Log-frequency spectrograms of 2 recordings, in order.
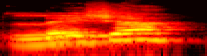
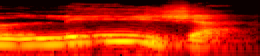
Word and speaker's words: leisure: So leisure or leisure, two different ways to pronounce this word.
